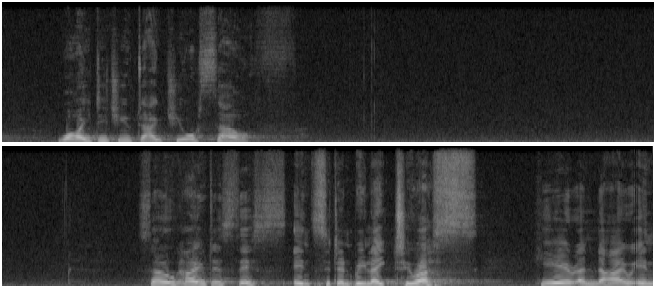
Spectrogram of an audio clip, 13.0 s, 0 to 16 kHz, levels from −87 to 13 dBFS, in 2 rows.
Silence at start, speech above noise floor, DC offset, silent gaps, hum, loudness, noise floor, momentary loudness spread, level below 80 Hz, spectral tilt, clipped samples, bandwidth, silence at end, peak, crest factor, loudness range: 0.55 s; 30 dB; under 0.1%; none; none; -25 LUFS; -54 dBFS; 12 LU; -60 dBFS; -4.5 dB/octave; under 0.1%; 16 kHz; 0 s; -8 dBFS; 20 dB; 11 LU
